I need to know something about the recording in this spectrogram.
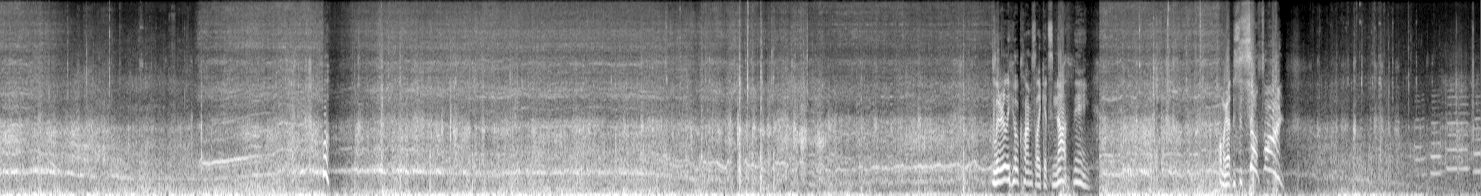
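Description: A motorbike engine drones steadily close by.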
